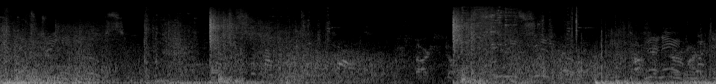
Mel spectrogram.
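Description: Gunfire rattles in an Apex Legends match in repeated bursts with sharp impacts and a sudden loud blast, while a player talks over the shooting.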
